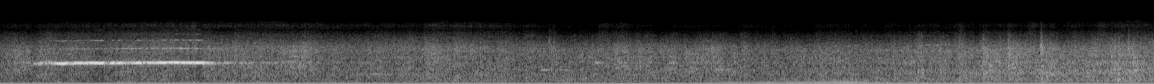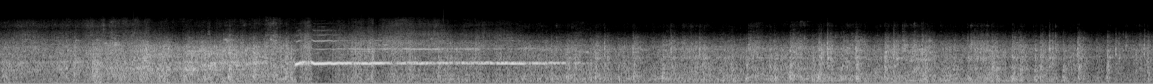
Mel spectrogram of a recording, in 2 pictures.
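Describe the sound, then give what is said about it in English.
The steam locomotive Flying Scotsman pulls into Marylebone station on 18 April 1964, hauling a train from Manchester, with a steady rumbling hiss, sounding two shrill whistle blasts, one at the start and another midway, with no one speaking. “Flying Scotsman arriving at Marylebone on the 18th of April 1964.”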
